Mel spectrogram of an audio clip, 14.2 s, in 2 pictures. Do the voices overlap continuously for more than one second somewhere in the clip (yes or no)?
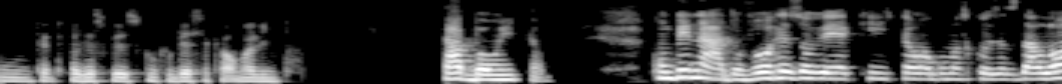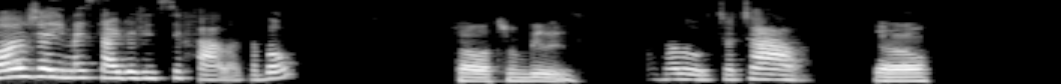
no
